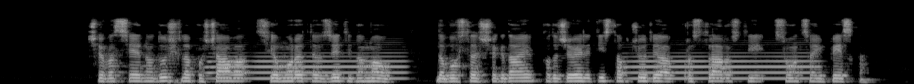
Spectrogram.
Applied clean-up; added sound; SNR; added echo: none; Wind instrument, woodwind instrument; 6 dB; none.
